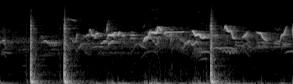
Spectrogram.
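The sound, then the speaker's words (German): Knocking on a door: two quick, firm knocks, a pause, then a third, solid, while birds chirp and sing steadily in the background. “Ich klopfe jetzt mal.”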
